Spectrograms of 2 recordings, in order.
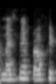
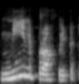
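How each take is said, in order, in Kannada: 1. ಮೊದಲ ಪದವನ್ನು s ಶಬ್ದದೊಂದಿಗೆ ಹೇಳಲಾಗುತ್ತದೆ. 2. ಮೊದಲ ಪದವನ್ನು s ಶಬ್ದವಿಲ್ಲದೆ ಹೇಳಲಾಗುತ್ತದೆ. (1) "ಬಟ್ ಮೆಸ್ನೆ ಪ್ರಾಫಿಟ್ ಅಲ್ಲ" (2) "ಸೊ ಎಸ್ ಅಲ್ಲಿ ಪ್ರೊನೌನ್ಸ್ ಆಗಲ್ಲ"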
